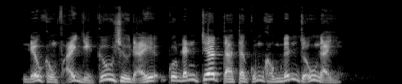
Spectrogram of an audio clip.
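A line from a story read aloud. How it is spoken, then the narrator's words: Muttered. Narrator (Vietnamese): lẩm bẩm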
